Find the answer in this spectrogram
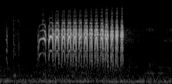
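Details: Crescent-chested babbler: brief soft notes, then an intense, scratchy rattling trill of about fifteen rapid pulses lasting nearly a second, ending abruptly.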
